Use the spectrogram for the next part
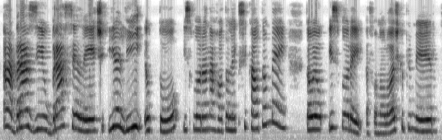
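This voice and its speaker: Woman, teacher-trainer type, high clear voice, patient and instructive. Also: moderate pace, dull audio. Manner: didactic, addresses teachers directly, acts out classroom examples. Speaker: teacher explaining reading methods. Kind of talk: educational explainer video.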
